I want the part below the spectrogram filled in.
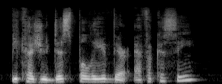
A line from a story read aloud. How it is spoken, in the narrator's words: Markheim cried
